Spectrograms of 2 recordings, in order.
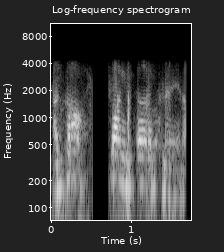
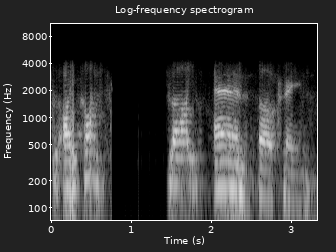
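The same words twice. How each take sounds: First: The article 'an' is weak and unstressed. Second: The article 'an' is fully stressed. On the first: The speaker calls it right. "But we say an, an, an" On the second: The speaker calls it wrong. "ما بقول ... No, this is wrong"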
